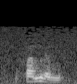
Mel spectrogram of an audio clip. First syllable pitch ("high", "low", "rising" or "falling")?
rising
